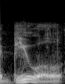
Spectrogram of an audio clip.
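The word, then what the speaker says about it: Buhl: B-U-H-L, by the way, Buell.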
